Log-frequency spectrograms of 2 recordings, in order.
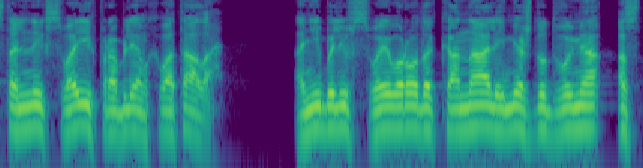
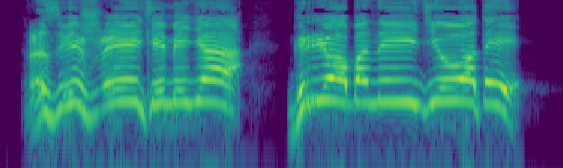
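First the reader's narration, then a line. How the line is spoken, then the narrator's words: Shouting. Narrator (Russian): кричал Сакс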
